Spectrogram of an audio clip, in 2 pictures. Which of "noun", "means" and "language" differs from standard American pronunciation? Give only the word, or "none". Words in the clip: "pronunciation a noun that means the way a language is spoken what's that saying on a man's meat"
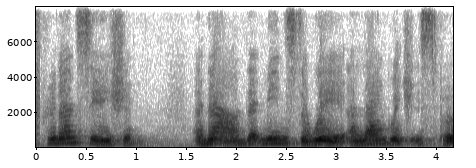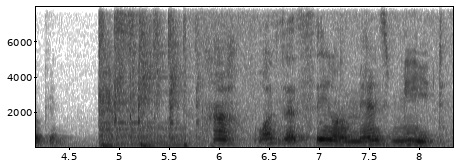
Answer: none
